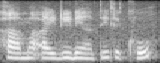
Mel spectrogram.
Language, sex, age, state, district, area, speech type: Sindhi, female, 18-30, Rajasthan, Ajmer, urban, spontaneous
